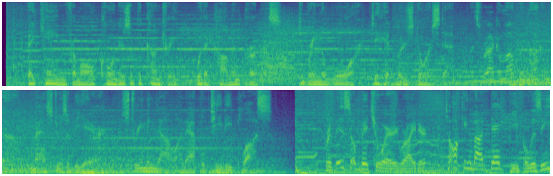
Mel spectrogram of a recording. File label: men promos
